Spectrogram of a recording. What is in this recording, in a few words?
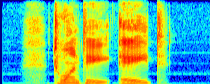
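"twenty eight", English, male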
